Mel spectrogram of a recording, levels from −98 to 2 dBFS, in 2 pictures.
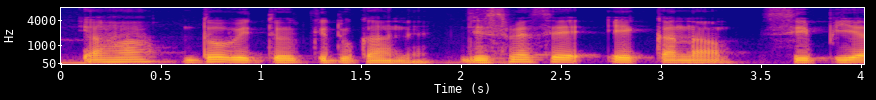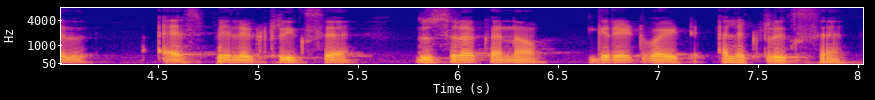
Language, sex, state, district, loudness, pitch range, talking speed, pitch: Hindi, male, Jharkhand, Deoghar, -16 LUFS, 105-115 Hz, 170 wpm, 105 Hz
